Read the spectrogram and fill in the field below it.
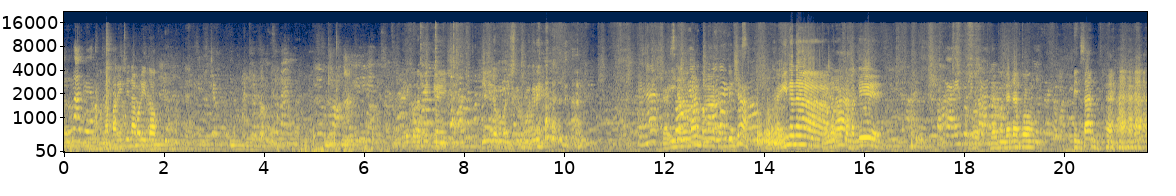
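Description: Several people chatter in a small room.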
